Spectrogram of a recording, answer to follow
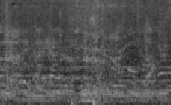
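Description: Several people chatting, with background music playing.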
